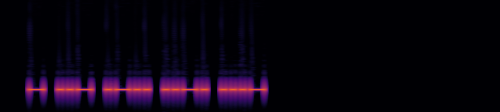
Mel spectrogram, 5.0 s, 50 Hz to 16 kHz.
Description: Morse code, heard as a keyed tone, about 25 wpm, 700 Hz. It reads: TULFV
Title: Code Groups - 5 Letters - 25wpm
